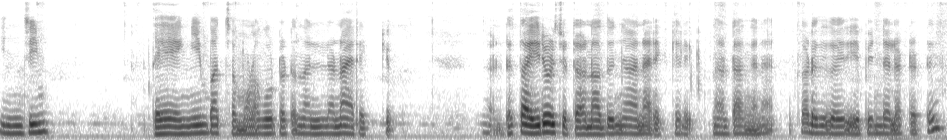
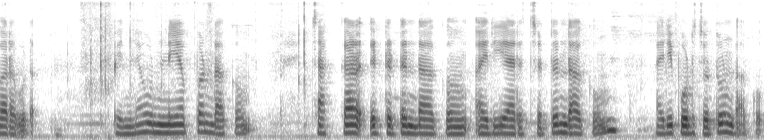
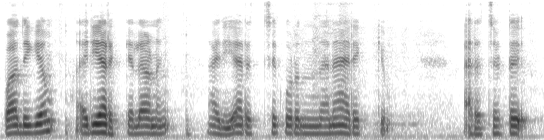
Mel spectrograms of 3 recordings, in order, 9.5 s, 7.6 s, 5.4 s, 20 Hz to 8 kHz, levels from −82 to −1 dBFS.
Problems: none marked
